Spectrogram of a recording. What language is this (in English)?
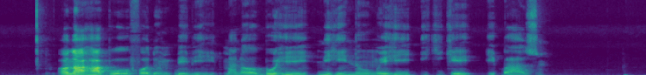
Igbo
